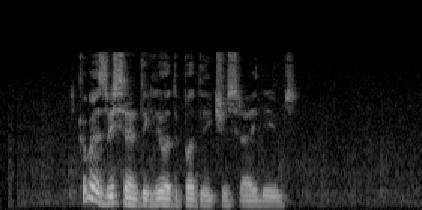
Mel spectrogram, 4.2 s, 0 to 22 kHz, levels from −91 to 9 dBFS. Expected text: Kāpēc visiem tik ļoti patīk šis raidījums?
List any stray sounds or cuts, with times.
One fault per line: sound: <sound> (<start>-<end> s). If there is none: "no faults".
no faults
